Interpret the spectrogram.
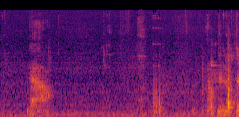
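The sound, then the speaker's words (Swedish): A drink is poured into a glass, with soft clinks of glassware and a brief trickling swell near the end, under faint murmuring voices. “Han är lite bökig att hälla.”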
